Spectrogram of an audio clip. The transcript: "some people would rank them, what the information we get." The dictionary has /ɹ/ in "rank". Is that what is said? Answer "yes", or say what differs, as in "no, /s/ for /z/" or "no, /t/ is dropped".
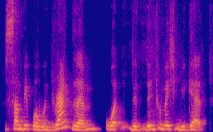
yes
